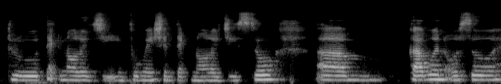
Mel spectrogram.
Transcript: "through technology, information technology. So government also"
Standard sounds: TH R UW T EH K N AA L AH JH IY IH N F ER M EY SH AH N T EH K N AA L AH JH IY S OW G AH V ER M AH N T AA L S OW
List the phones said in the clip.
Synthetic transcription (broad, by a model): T R UW T EH K N AA L AH JH IY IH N F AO M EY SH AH N T EH K N AA L AH JH IY S OW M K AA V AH N AA L S OW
